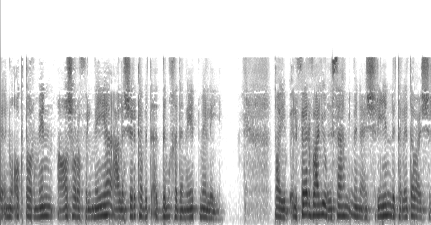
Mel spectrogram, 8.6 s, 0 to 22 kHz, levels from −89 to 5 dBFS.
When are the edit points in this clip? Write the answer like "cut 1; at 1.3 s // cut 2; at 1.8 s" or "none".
cut 1; at 6.5 s // cut 2; at 7.0 s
